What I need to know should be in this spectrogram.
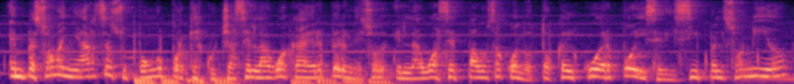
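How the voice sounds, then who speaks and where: A man with a Guatemalan Spanish accent hosts a storytelling segment, sharing a personal story with returning listeners in a casual, conversational way, with frequent fillers and restarts. His voice is high, fast, gravelly and warm. Soft music plays in the background.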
